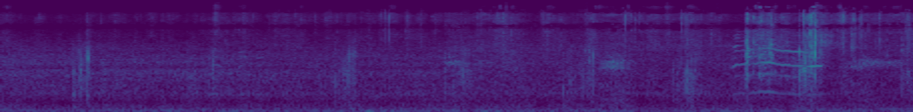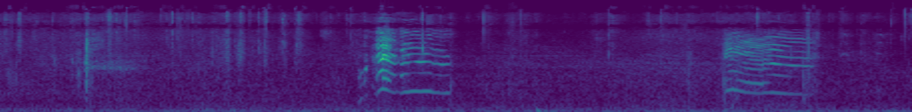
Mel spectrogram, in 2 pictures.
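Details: Tortoiseshell cat, a community stray, meowing on noticing the person after approaching half in doubt: faint chirps first, then two clear wavering meows near eight and ten seconds, over low background noise.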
